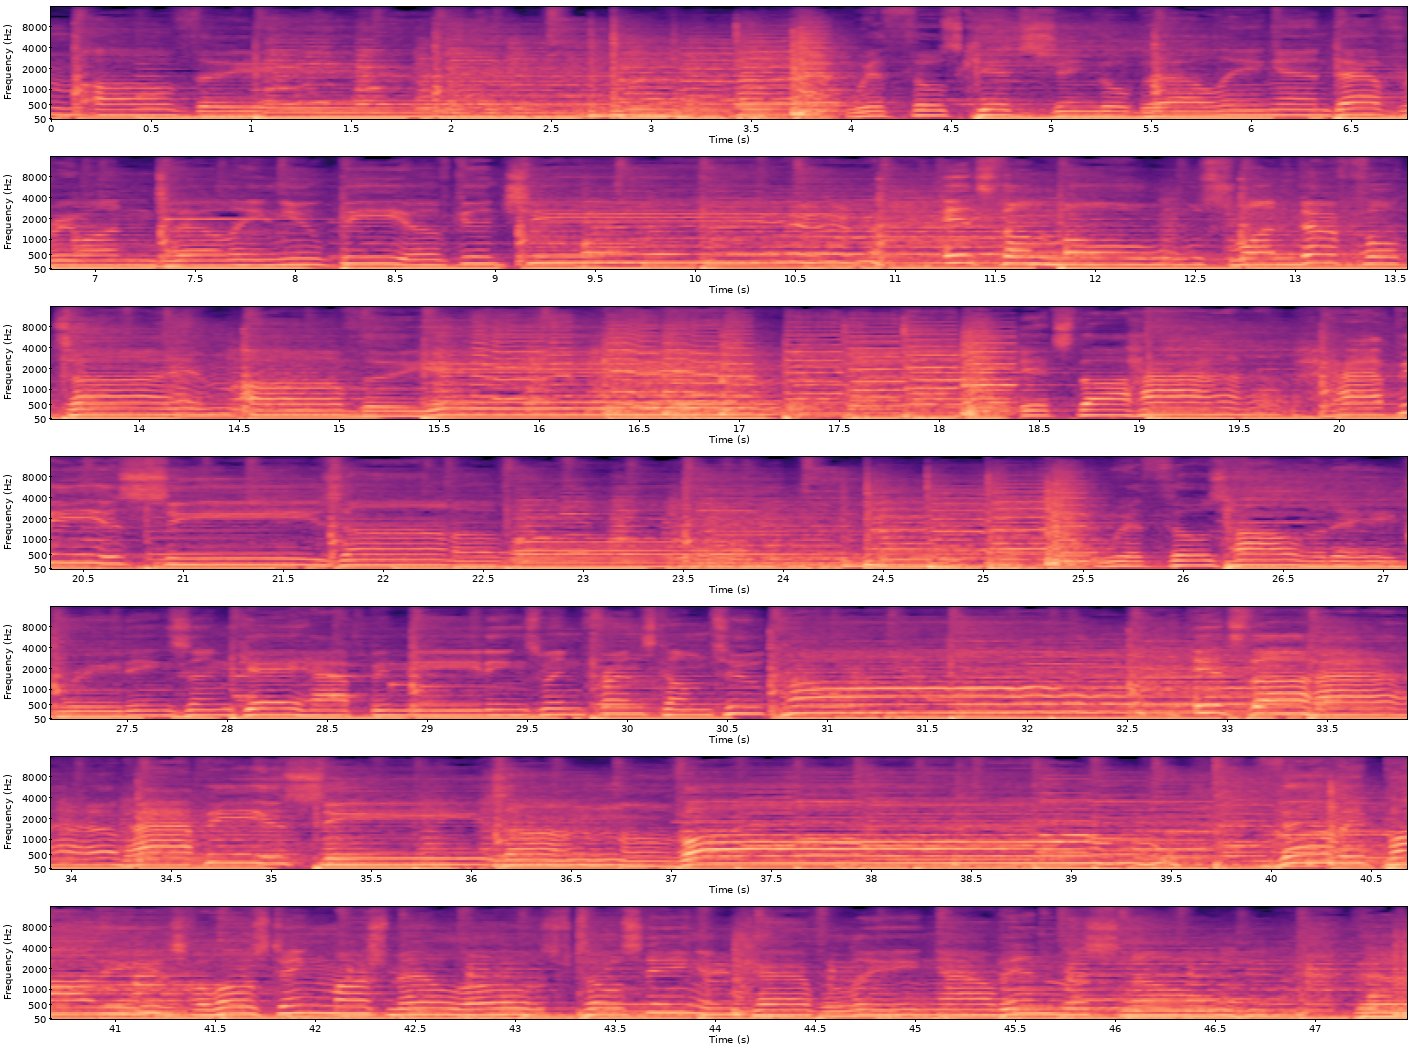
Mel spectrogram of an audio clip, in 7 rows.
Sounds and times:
Music: 0.0s - 47.4s.

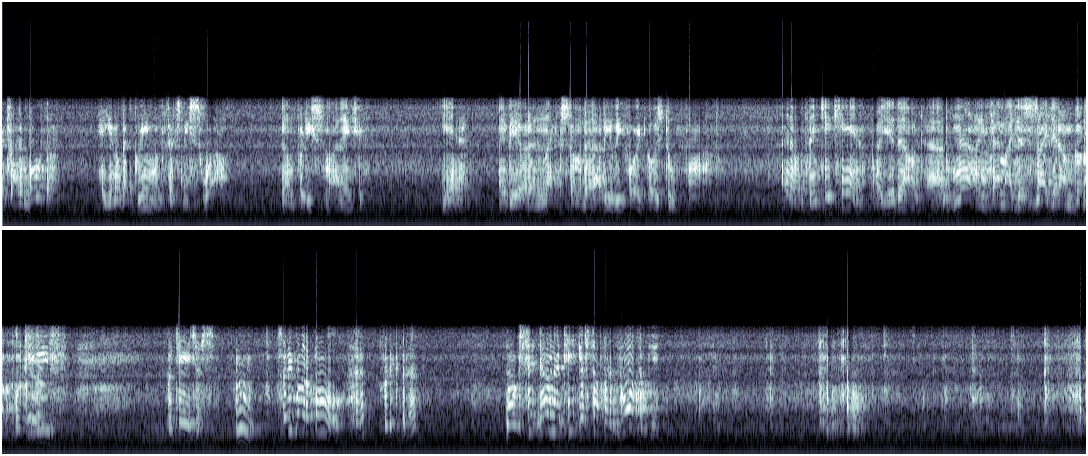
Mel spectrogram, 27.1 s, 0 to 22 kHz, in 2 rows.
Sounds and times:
Speech: 0.0s - 2.9s, 3.5s - 4.6s, 5.5s - 9.0s, 9.7s - 14.4s, 15.6s - 18.8s, 19.8s - 21.8s.

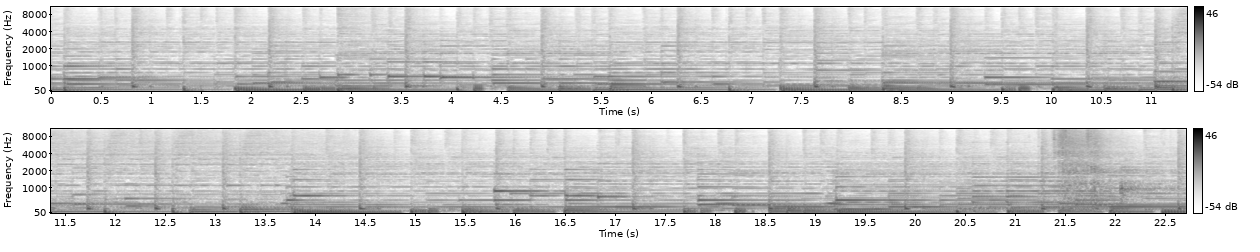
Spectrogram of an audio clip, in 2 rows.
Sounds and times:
Music: 0.0s - 22.7s.

